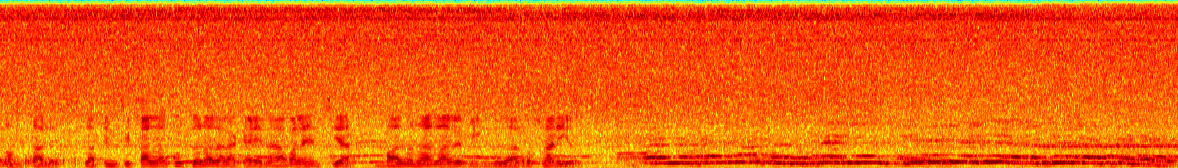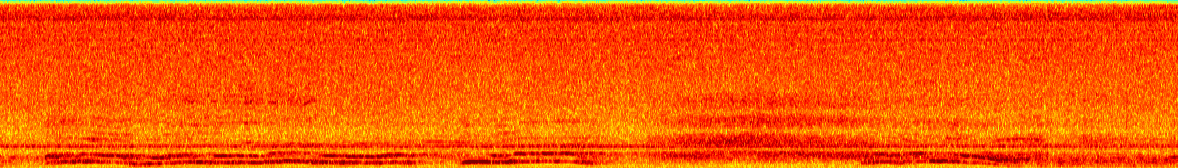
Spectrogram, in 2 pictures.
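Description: An electric guitar plays along.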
